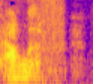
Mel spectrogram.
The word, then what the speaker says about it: Aleph: It's also connected to the Aleph, A-L-E-P-H, pronounced Aleph, is a incredible thing.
